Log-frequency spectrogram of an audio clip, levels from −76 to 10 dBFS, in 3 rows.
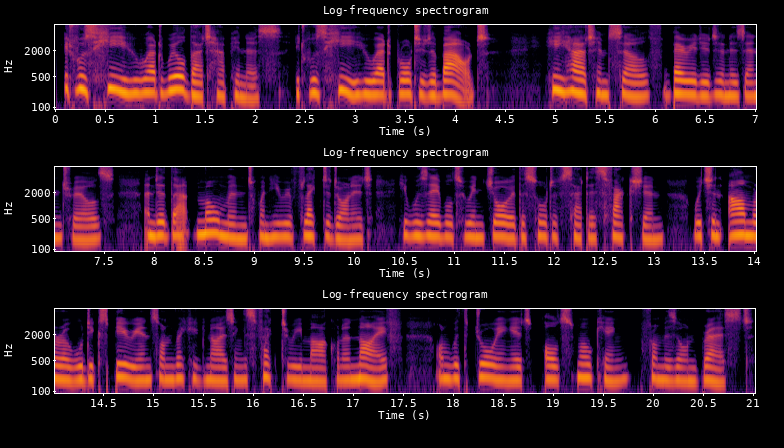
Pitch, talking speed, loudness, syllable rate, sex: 190 Hz, 185 wpm, -20 LUFS, 4.9 syllables/s, female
